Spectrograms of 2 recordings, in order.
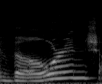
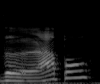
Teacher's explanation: I say uh and then I glide that together with the next vowel that's happening, too. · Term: gliding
